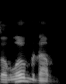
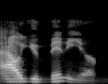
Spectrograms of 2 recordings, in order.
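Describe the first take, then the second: First: No extra syllable comes before '-um'. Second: An extra 'ee' syllable comes before '-um'. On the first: The speaker calls it right. "there's no third I" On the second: The speaker calls it wrong. "you're adding an extra I"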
